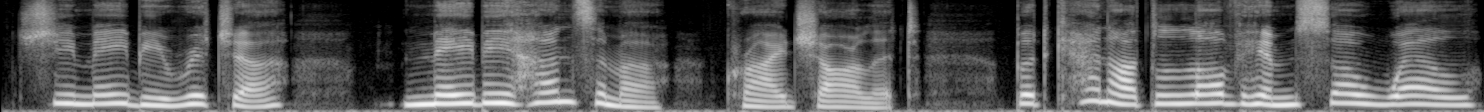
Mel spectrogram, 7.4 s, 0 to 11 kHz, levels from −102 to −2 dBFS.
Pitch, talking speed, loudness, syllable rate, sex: 230 Hz, 120 wpm, -16 LUFS, 3.5 syllables/s, female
